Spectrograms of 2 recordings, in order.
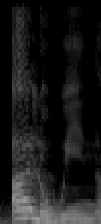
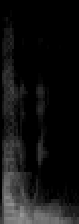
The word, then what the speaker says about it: Halloween: Octobre, c'est Halloween. We don't pronounce the H in French. C'est Halloween.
